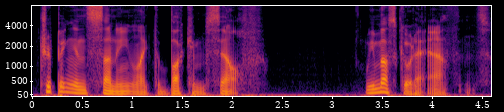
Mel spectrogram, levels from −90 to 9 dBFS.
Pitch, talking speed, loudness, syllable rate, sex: 95 Hz, 155 wpm, -21 LUFS, 4.6 syllables/s, male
